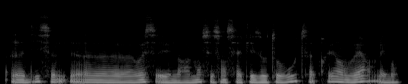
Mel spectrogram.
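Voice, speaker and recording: Man, lowish pitch, dark mellow tone, casual gameplay commentary, hesitant muttering to himself. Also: a little fast, vocal fry. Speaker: gamer playing an online geography guessing match. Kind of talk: casual live gameplay commentary, thinking aloud.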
